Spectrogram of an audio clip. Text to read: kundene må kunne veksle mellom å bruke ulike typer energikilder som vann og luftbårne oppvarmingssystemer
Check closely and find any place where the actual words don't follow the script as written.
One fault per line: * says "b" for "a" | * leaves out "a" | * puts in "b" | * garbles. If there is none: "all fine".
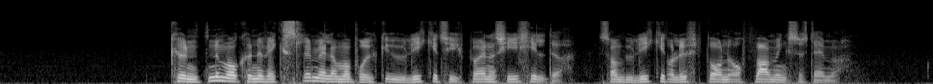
* says "ulike" for "vann"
